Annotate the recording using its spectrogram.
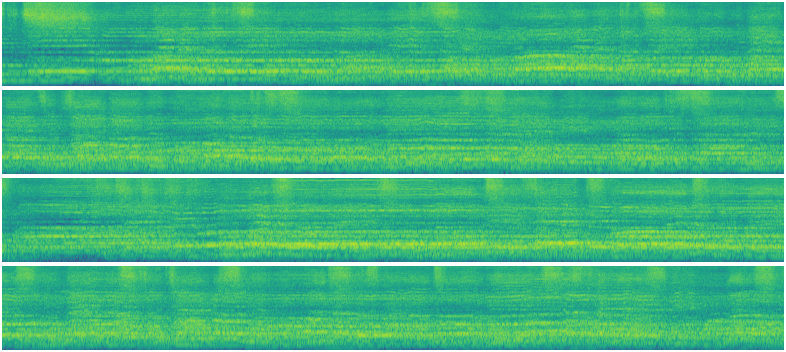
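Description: Mixed choir of men's and women's voices singing a cappella in several parts, holding chords that shift in pitch, with a short drop in loudness about sixteen seconds in.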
